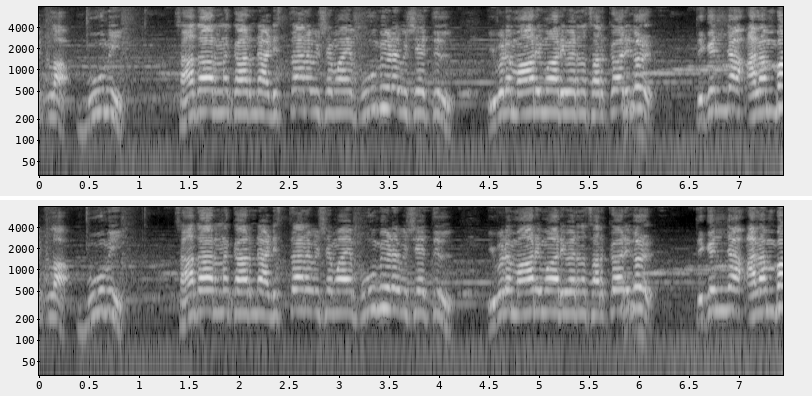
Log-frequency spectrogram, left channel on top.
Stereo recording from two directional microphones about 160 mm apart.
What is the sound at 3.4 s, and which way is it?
A man's voice, 45° right (ahead or behind).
